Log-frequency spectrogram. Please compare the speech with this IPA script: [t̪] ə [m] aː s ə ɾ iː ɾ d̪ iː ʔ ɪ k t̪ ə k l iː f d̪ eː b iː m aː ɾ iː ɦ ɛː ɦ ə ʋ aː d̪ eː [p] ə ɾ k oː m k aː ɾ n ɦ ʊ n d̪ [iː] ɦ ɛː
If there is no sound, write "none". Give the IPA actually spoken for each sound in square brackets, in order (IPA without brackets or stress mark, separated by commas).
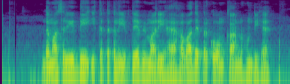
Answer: d̪, m, p, iː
